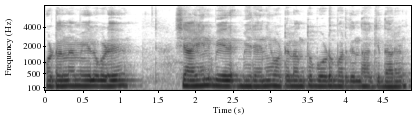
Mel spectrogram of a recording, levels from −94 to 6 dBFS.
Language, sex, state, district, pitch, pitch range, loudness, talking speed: Kannada, male, Karnataka, Bidar, 150 Hz, 145-150 Hz, -12 LUFS, 135 wpm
